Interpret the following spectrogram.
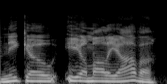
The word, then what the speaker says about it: Iamaleava: You know him best as, you know him best for a lot of stories, but breaking the Nico Iamaleava.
